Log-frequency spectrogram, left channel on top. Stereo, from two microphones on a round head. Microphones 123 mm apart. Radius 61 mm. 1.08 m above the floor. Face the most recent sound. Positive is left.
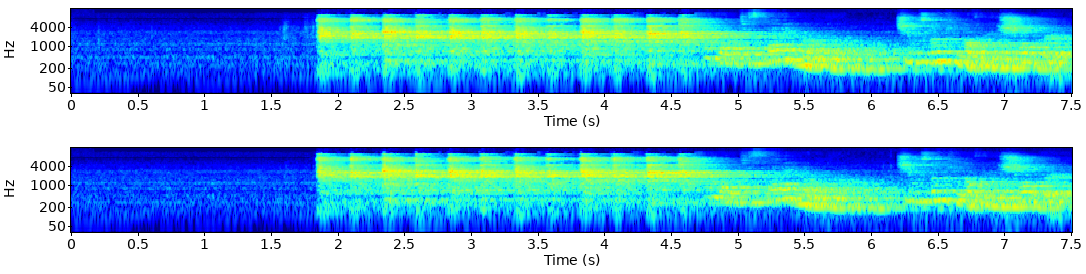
turn(degrees=30)  # may be behind; listen again after turning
